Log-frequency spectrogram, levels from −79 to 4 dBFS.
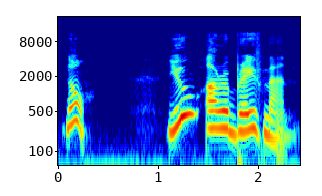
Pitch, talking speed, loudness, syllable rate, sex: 255 Hz, 150 wpm, -14 LUFS, 5.5 syllables/s, female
